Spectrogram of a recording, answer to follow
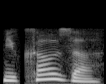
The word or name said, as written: mucosa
